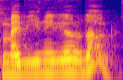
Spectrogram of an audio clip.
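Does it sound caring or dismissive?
dismissive. It sounds cold and brushing off.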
